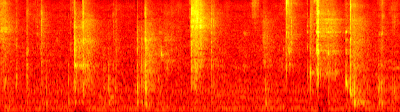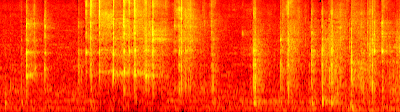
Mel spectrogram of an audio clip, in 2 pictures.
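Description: Close-miked eating of spicy shellfish claws: irregular sharp crunches and cracks of shell and meat being chewed, with wet mouth clicks.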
